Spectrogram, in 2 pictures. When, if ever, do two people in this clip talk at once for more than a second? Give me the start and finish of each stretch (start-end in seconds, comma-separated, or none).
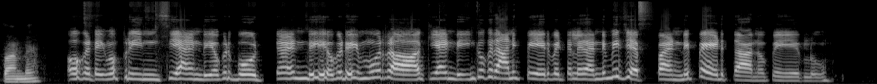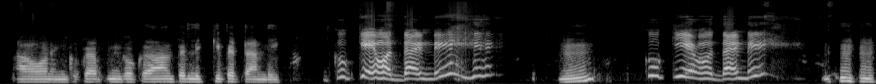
none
